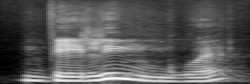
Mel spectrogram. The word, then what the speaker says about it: bilingüe: 7. Bilingüe, suena como Gales.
